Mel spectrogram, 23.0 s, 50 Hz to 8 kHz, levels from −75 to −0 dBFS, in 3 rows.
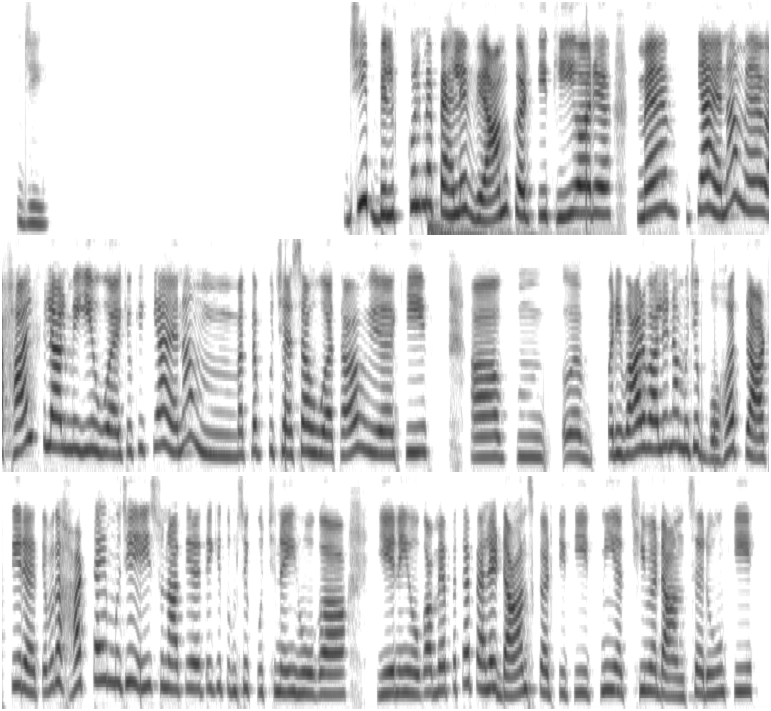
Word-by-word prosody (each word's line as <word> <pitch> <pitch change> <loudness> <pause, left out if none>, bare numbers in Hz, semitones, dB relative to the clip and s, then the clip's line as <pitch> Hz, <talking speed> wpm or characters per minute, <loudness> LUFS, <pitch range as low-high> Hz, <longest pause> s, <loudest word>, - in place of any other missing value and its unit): जी। 215 -1 -9 3.0
जी, 445 - +3
बिल्कुल, 320 +7 +2
मैं 455 - +1
पहले 345 +2 +5
व्यायाम 275 +3 +5
करती 315 -1 +3
थी 300 +4 +2
और 340 -1 +6 0.5
मैं 370 +3 +5
क्या 335 +5 +3
है 360 -5 +6
ना, 335 - 0
मैं 370 -2 +1 0.2
हाल-फ़िलहाल 385 0 +4
में 355 - -2
ये 335 +1 +2
हुआ 310 -3 -1
है। 285 - +1
क्योंकि 325 +4 -10
क्या 395 +4 -2
है 345 -6 +1
ना, 340 - -3 0.5
मतलब 290 +2 -7
कुछ 330 -1 -11
ऐसा 310 +2 +1
हुआ 295 -3 +1
था 280 +3 -2
अ, 310 -5 -1
कि 315 +2 0 0.5
अ, - - -1 0.4
उम, 260 -1 -8
अ, 270 +2 -8 0.3
परिवार 295 +4 +3
वाले 365 +1 +1
ना 405 +1 -2
मुझे 365 0 -4
बहुत 275 +8 -4
डाँटते 265 +7 +3
रहते 280 -4 -1
हैं, 305 - -8
मतलब 410 +2 -1
हर 355 - +5
टाइम 425 +2 -4
मुझे 400 0 -3
यही 360 -2 -1
सुनाते 330 -2 -3
रहते 320 0 -3
हैं 320 - -7
कि, 335 - -9
"तुमसे 295 0 -9
कुछ 285 -1 -15
नहीं 280 -1 -1
होगा, 260 0 -1 0.3
ये 260 +2 +2
नहीं 275 0 -1
होगा।" 265 +2 -3
मैं, 300 +2 -3
पता 360 +4 -5
है - - -3
पहले 330 0 +2
डांस 260 +5 +1
करती 270 -3 -7
थी। 275 +2 -5
इतनी 295 +4 -6
अच्छी 290 +2 -6
मैं 290 -1 -3
डांसर 235 +2 -2
हूँ 265 +2 -6
कि 290 0 -2
310 Hz, 185 wpm, -21 LUFS, 275-350 Hz, 3.0 s, और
